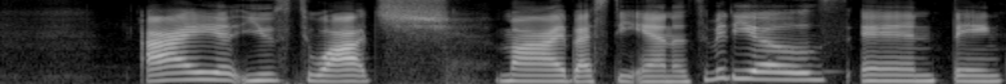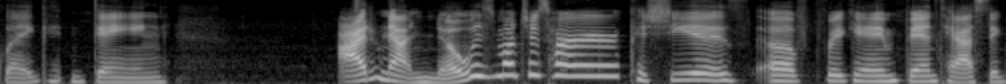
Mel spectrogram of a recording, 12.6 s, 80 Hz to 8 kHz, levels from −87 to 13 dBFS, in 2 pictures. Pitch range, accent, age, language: 170-230 Hz, American, 10-29, English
